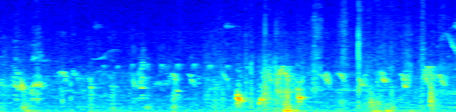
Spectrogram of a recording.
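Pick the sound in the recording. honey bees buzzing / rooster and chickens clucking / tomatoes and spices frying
rooster and chickens clucking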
